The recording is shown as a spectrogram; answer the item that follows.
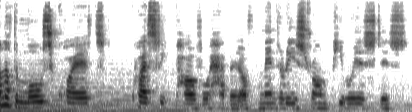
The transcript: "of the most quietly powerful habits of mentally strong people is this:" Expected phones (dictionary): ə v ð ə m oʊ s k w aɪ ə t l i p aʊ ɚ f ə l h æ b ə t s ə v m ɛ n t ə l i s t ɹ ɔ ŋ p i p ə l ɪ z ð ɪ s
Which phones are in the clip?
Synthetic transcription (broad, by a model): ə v ð ə m oʊ s k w aɪ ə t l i p aʊ ɚ f ə l h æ b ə t ə v m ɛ n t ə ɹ i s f ɹ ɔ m p i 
